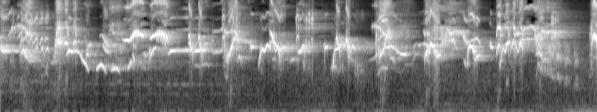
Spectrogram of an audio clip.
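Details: Oriental magpie-robin fighting song, used to provoke other magpie-robins into emotion: a dense, continuous stream of loud whistled notes and sharp chirps, mostly high-pitched with rising and falling slurs, interrupted by brief clicks.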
